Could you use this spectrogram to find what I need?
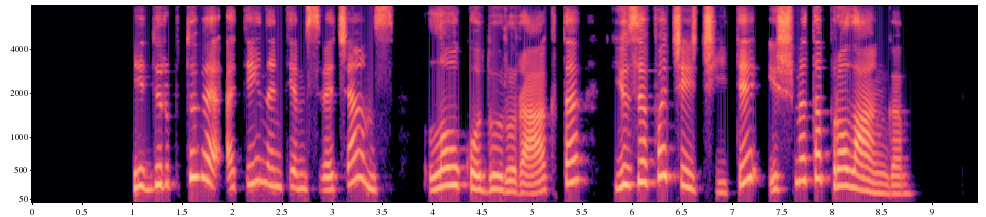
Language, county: Lithuanian, Alytus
